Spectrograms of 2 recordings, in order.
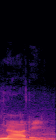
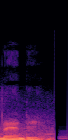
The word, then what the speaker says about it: Nadi: from Sydney through to Nardi which I've just found out is pronounced Nandi the journey begins by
